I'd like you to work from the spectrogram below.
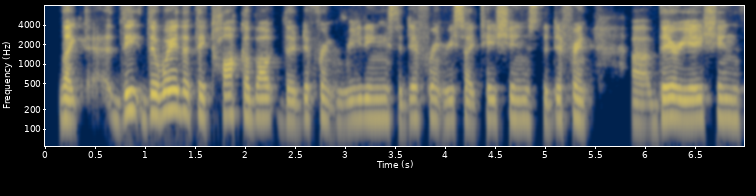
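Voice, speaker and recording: Rambling man on a livestream. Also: mid-range voice. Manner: loose and rambling, many likes and kind ofs. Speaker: guest on stream. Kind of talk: casual livestream discussion.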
